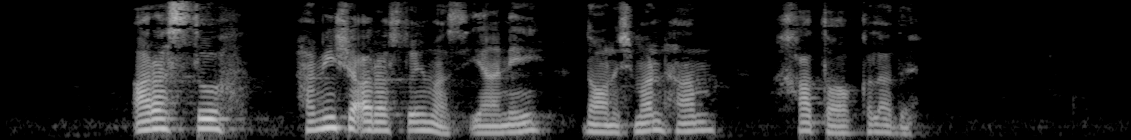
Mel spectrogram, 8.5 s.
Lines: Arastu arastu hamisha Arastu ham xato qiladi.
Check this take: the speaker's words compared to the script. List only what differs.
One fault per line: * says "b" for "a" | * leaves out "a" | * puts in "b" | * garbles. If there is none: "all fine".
* puts in "hamisha"
* says "emas ya'ni donishmand" for "hamisha Arastu"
